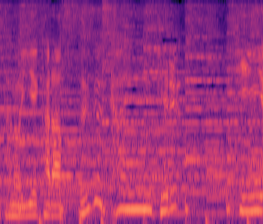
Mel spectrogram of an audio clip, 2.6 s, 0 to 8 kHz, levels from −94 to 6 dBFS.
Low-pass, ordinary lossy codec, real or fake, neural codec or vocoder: none; none; real; none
